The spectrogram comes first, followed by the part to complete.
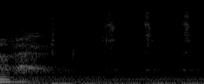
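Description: Gloved hands handling and tilting a glass jar of red phosphorus powder, making a run of faint, short rustles and scrapes.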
